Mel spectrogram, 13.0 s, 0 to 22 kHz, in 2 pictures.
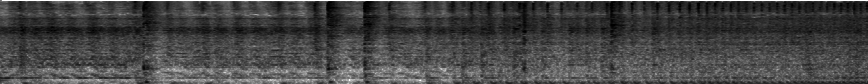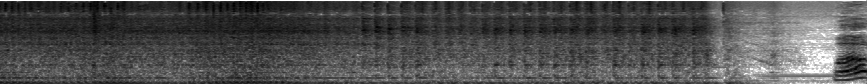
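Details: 1981 Fiat X1/9 converted from EFI to dual Weber carburetors, first start after long disassembly: cranks, catches and runs ragged with surging for several seconds, then quits; misfiring from spark plug wires on the wrong cylinders.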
